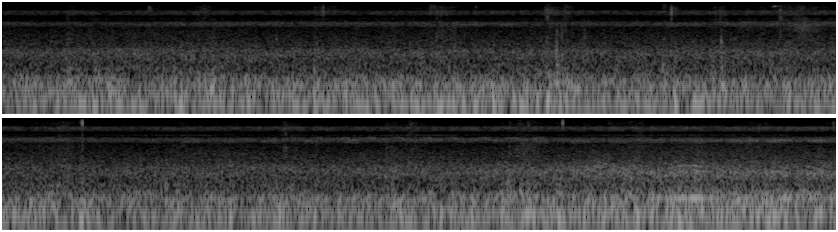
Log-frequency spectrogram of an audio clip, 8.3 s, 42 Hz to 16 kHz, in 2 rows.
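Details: Lively chorus of autumn insects in Fujimori Park, Hachioji, Japan, early on a drizzly, cooled morning, 6 September 2020: two continuous shrill tones persist throughout, scattered short ticks above, and a heavy low rumble of ambient noise beneath.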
